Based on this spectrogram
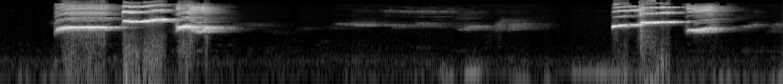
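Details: Ngeplong therapy song of an orange-headed thrush, meant to make listening thrushes reply: a loud phrase of clear whistled notes, soft faint notes and low knocks in the gap, then a second whistled phrase.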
